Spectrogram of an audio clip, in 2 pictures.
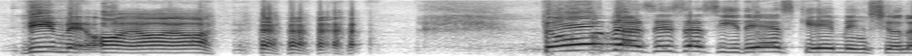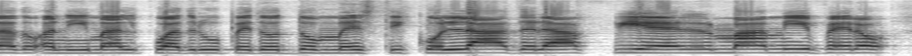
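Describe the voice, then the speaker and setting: A male teacher drilling students with quick questions and repeated call-and-response prompts. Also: high voice, steady tone, fairly bright tone, clear, resonant tone. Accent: Peruvian Spanish. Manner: quizzing, repetitive call-and-response.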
